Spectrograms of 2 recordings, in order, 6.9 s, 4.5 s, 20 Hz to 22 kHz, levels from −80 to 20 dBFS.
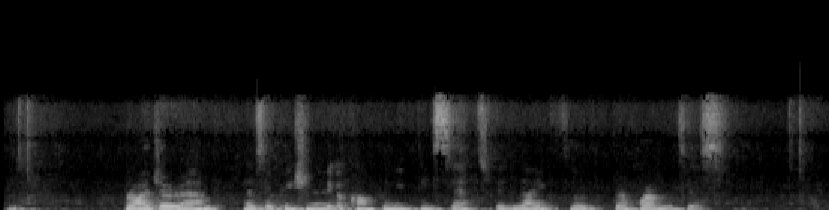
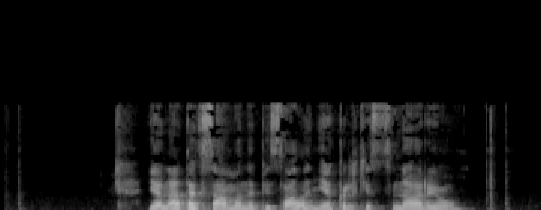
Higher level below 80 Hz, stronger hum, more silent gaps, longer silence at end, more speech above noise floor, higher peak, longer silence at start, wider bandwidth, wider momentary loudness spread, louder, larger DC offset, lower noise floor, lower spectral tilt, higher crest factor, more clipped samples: about the same, -62 dBFS vs -66 dBFS; neither; neither; first, 0.9 s vs 0.65 s; second, 41 dB vs 54 dB; about the same, -2 dBFS vs -2 dBFS; second, 0.05 s vs 0.95 s; about the same, 12.5 kHz vs 11.5 kHz; about the same, 10 LU vs 12 LU; about the same, -17 LUFS vs -18 LUFS; neither; second, -58 dBFS vs -71 dBFS; first, -7 dB/octave vs -4 dB/octave; about the same, 16 dB vs 18 dB; neither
